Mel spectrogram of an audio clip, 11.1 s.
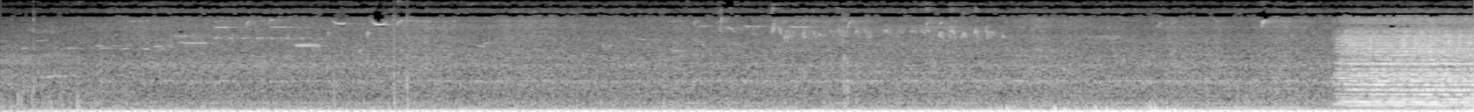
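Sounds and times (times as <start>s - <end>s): distant freight train rumble: 0.0s - 11.0s.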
